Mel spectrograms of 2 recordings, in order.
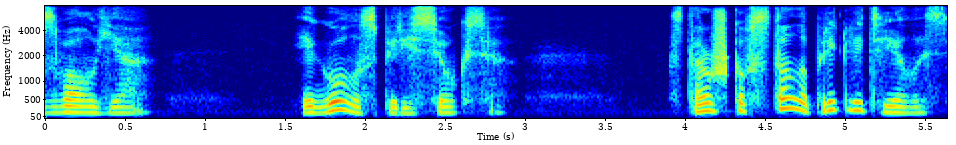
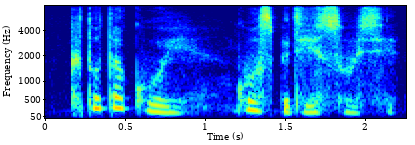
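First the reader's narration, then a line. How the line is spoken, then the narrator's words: Whisper. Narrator (Russian): шепот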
